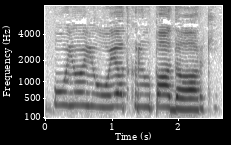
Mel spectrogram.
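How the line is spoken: Sympathetic sigh. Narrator (Russian): Мама Му сочувственно вздохнула

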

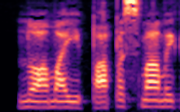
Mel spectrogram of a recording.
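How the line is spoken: Shout. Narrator (Russian): крикнул Муми-тролль

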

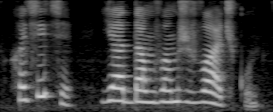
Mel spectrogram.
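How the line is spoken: Plain question. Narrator (Russian): спросила она

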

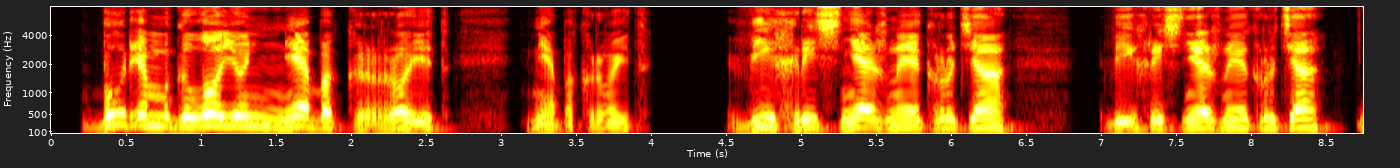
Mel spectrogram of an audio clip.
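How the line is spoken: Loud repeating. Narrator (Russian): громко повторял Миша

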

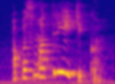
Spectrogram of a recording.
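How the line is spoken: Exclamation. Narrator (Russian): воскликнул Чуб

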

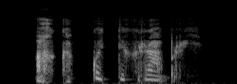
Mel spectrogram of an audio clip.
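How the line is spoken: Whisper. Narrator (Russian): прошептала Фрёкин Снорк

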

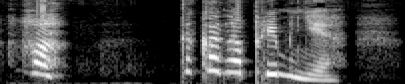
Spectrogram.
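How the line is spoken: Exclaiming. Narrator (Russian): воскликнула она

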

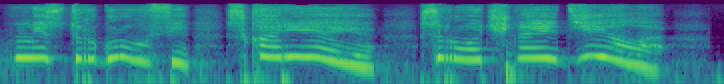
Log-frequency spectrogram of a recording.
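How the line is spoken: Squeaked. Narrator (Russian): пропищал Харви

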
